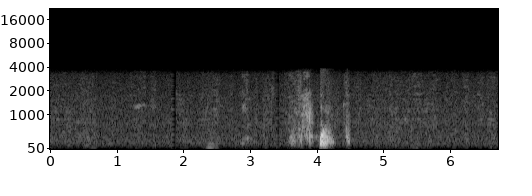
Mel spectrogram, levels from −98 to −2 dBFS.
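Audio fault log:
1.82–1.88 s and 3.39–3.43 s: packet loss with pitch repetition. Gaps of 60 ms and 40 ms were bridged by repeating the last pitch period, so the sound briefly holds with a buzzy, flat tone. The waveform shows identical repeating cycles shrinking in level, and the spectrogram shows frozen, perfectly level harmonic stripes within the 150 Hz to 3.4 kHz telephone band.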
